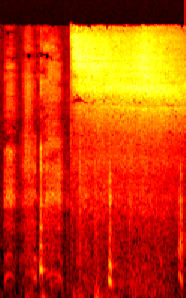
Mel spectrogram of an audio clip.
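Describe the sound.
A short voiced noise gives way to a steady hiss, a vocal imitation of a steak sizzling, sustained for about a second and a half with a couple of faint clicks underneath.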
